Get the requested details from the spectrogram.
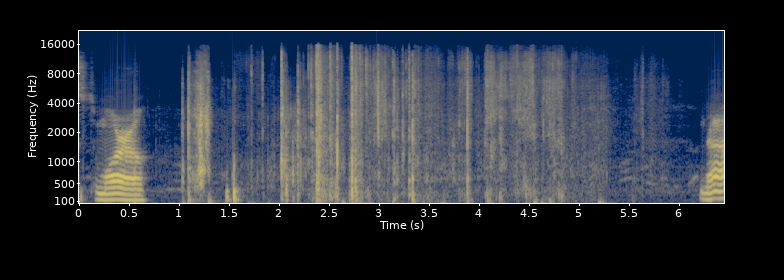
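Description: A cardboard box scrapes and rustles as hands handle it.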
